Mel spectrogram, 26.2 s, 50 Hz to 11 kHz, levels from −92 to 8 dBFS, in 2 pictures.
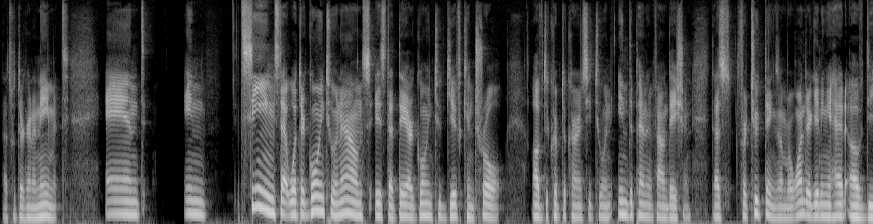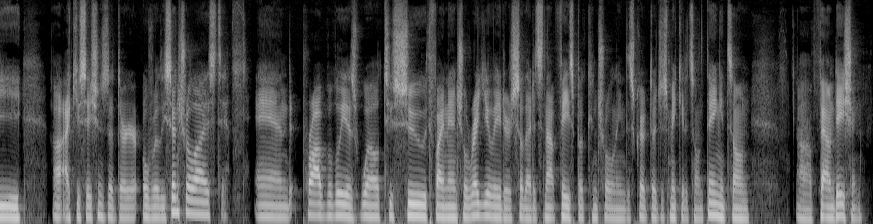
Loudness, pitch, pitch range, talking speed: -18 LUFS, 120 Hz, 115-135 Hz, 170 wpm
